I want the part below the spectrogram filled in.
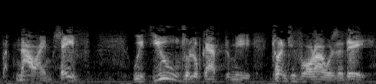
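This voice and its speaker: In a mid-range voice with big pitch swings and a fairly quick pace, an actor plays a wealthy, paranoid, self-satisfied old businessman in 1940s radio style. He sounds triumphant and boastful, theatrical and grandly wordy, repeating himself for emphasis. It's a muffled vintage radio recording with crowd noise.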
